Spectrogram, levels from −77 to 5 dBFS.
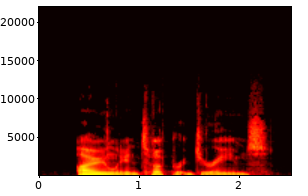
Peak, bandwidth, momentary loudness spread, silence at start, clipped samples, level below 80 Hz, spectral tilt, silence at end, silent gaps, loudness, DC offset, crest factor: -2 dBFS; 11.5 kHz; 12 LU; 0.35 s; under 0.1%; -56 dBFS; -6 dB/octave; 0.25 s; none; -24 LUFS; under 0.1%; 22 dB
